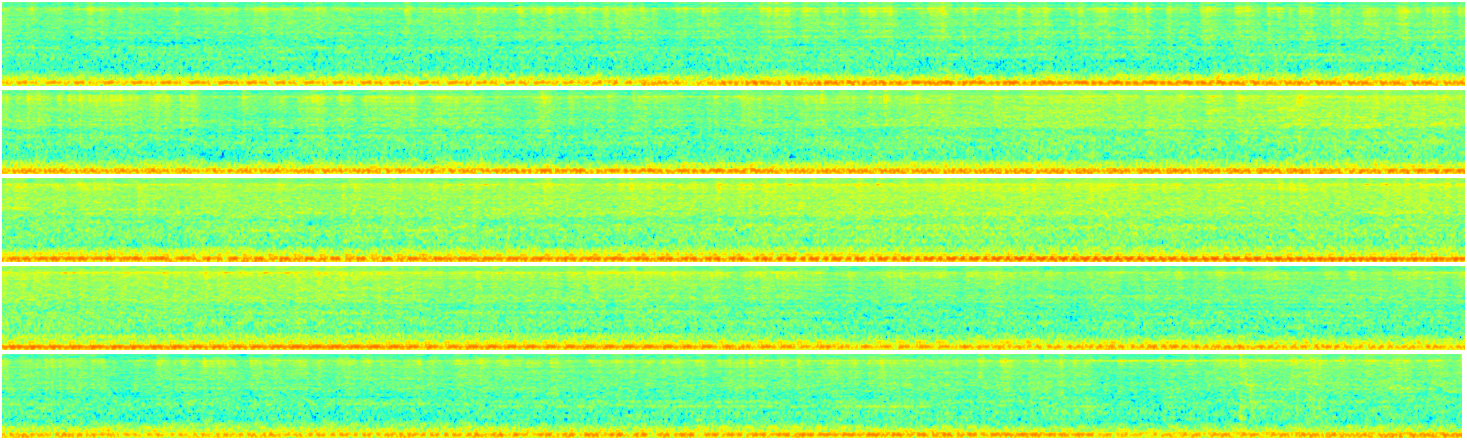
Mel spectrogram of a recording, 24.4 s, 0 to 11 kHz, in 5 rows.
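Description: A 2008 Chevy Express van's engine rumbles continuously and loudly while driving around a block, a low, steady drone that swells slightly mid-drive with no talking.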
